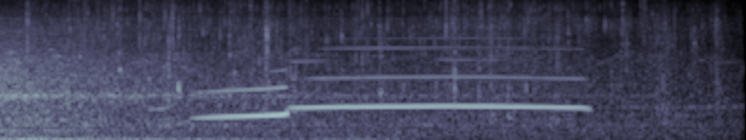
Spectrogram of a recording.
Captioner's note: whooshing; loon calls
